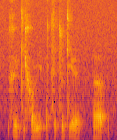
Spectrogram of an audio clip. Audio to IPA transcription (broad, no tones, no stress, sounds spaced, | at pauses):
x ɨ j tʲ ɘ x ɔ nʲ ɘ p ɔ t͡s e t͡s u tʲ ɘ | ɐ p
